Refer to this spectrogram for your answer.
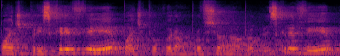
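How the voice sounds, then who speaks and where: A woman with a fairly high pitch and an animated tone speaks at a moderate pace with ordinary pitch variation, over noticeable background noise and audible room echo. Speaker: pharmacist and phytotherapy teacher. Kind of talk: live-streamed lecture. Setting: online live stream. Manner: animated, repetitive.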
